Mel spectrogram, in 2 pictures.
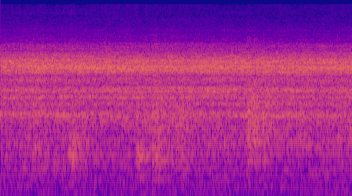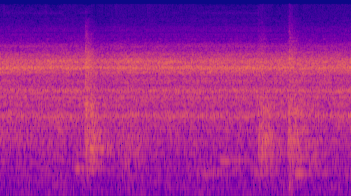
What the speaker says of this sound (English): So I'm going to light my stove.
